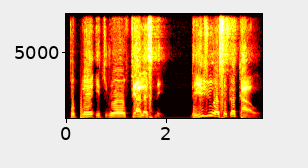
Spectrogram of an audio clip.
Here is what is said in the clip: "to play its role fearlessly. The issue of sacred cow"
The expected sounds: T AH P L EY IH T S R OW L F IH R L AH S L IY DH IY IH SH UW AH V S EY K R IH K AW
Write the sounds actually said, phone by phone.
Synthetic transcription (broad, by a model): T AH P L EY IH T S R OW L F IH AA L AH S L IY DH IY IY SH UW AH S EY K IH K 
